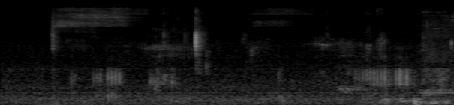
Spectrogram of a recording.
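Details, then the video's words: Domestic cats, described as happy and resting in sunlight, purring while being brushed; a low, steady rumbling purr runs under repeated soft, swishing brush strokes, with one sharp tap near the middle. "Happy Cats Purring Sounds with Brushing Sounds"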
